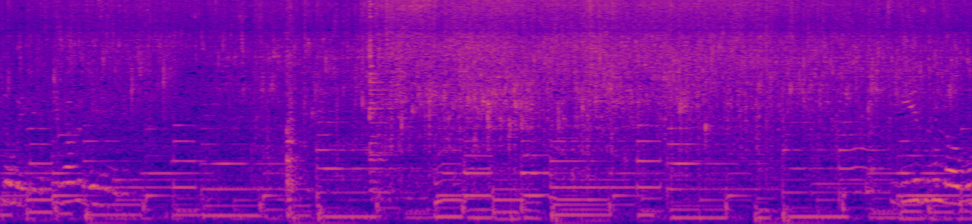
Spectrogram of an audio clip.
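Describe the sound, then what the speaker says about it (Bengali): Salted potato pieces fry in hot oil in a pan beside cooked katla fish, producing a steady, close crackling sizzle with some stirring over quiet background music, with no voices. "আলুগুলো আমি সুন্দর করে লাল লাল করে ভেজে নিচ্ছি"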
